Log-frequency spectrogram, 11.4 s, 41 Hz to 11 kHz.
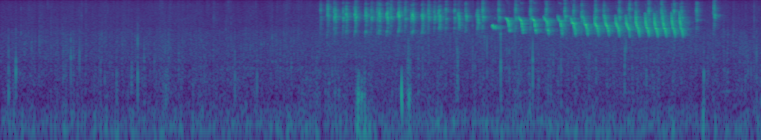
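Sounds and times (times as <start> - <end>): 
black-crested warbler Myiothlypis nigrocristata song: 4.8 - 10.9.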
